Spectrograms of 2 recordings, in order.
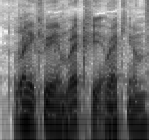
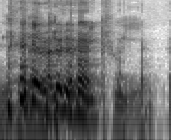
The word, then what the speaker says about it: Requiem: Spricht man das so aus? – Requiem. – Fuck, warum bin ich so schlecht? – Requiem. – Ja.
